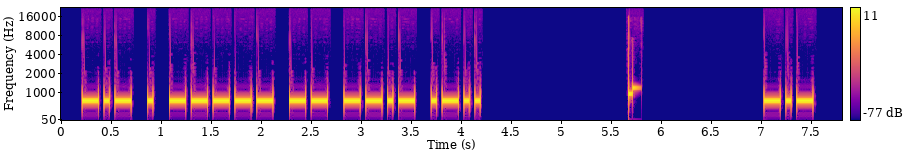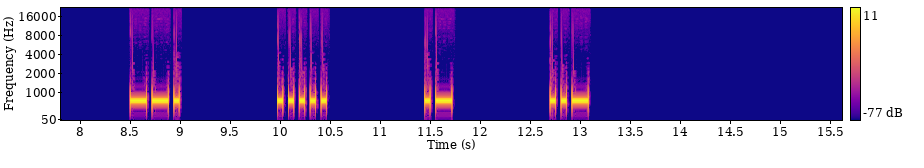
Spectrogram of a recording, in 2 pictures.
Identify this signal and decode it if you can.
Morse code, heard as a keyed tone, about 22 wpm, spaced as for 12 wpm, 700 Hz. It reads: KE0MQL KG5AU
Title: USA Call Signs - 6x Character Spacing - 22wpm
